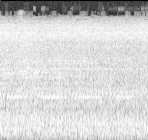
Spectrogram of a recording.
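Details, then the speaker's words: Digital scroll compressor under part load: a steady pumping hum that changes tone as the solenoid valve lifts the top scroll and pumping stops; normal load/unload cycling. "the scrolls when together are initially pumping but then as the solenoid valve lifts the top scroll the pumping ceases"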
